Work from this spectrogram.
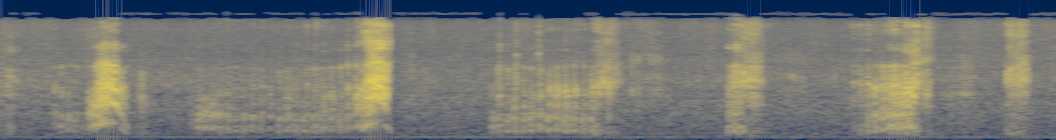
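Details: Eve, a pet long-haired toy Chihuahua, guarding at home indoors: low rumbling growls broken by sharp, high barks, about five bursts in quick uneven succession.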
